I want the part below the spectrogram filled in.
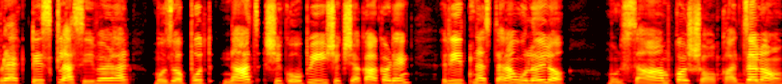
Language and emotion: Goan Konkani, surprised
